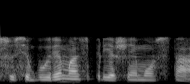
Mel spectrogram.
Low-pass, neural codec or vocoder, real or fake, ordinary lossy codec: 3.6 kHz; none; real; MP3, 32 kbps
